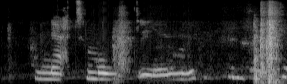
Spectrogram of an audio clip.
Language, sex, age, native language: Icelandic, male, 9, Icelandic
